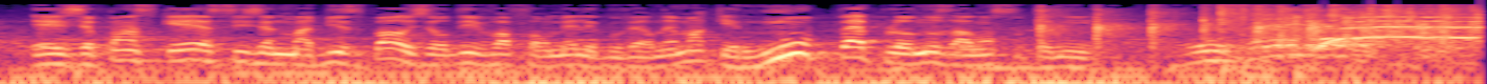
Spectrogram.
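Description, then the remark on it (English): A man speaks animatedly for several seconds, then a room of young men in Goma bursts into loud, dense applause over the final moments, with a whistle rising through the clapping, as he says Etienne Tshisekedi was democratically elected and will form a government. “The room full of young men applaud when he says that Etienne Tshisekedi was democratically elected and he will form a government.”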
